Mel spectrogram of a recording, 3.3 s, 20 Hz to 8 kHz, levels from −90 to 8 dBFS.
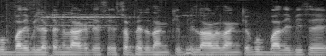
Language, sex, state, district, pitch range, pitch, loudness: Hindi, male, Haryana, Rohtak, 115-120 Hz, 115 Hz, -18 LUFS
